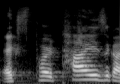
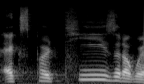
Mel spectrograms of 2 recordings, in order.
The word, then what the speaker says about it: expertise: Without any, 자 이거 발음 잘해야 돼요. expertise가 아니라 expertise라고 해야 돼요.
